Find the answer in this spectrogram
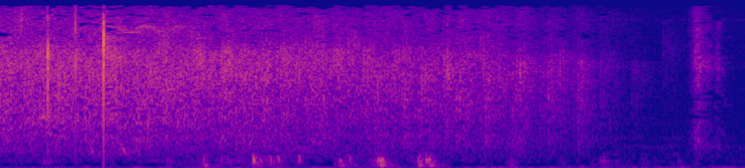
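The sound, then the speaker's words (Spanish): A crowd applauds steadily to welcome a guest speaker at a midday gathering, a dense wash of many hands clapping that holds for about five seconds, then thins and fades out, with a few scattered claps at the end. “así es que vamos a recibirlo con un cariñoso aplauso.”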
